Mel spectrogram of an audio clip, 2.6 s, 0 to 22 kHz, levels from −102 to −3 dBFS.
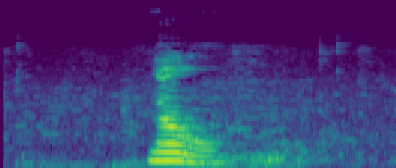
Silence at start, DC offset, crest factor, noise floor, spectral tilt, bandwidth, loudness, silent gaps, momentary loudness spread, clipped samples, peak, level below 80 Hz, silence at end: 1 s; under 0.1%; 22 dB; -62 dBFS; -9 dB/octave; 6 kHz; -20 LUFS; none; 25 LU; under 0.1%; -2 dBFS; -60 dBFS; 0.8 s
